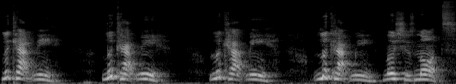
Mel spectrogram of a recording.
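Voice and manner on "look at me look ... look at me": slow, mock vain, attention-seeking show-off voice. Mocking how an article portrays someone as always posing: mocking attention-seeker. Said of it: "making it sound like as if Meghan is out every day posing".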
